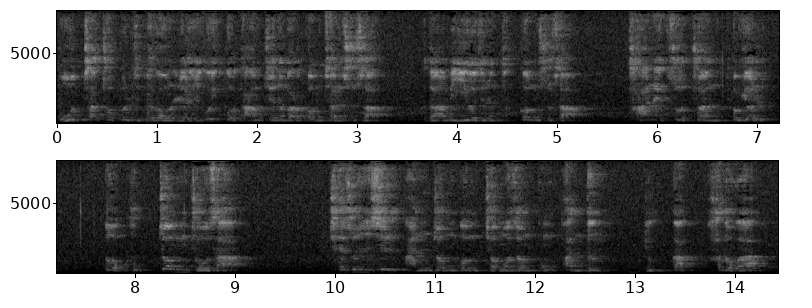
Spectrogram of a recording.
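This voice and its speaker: A man's voice: fairly high pitch, steady tone, moderate pace. A man hosting live current-affairs commentary from outdoors at a large street rally. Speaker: host of live rally coverage. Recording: distant, echoey, very noisy outdoor broadcast.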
